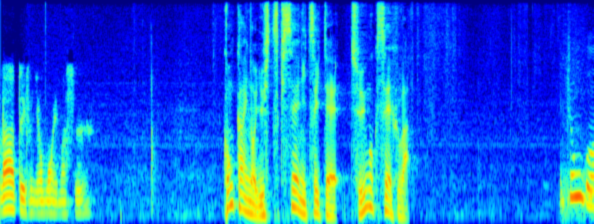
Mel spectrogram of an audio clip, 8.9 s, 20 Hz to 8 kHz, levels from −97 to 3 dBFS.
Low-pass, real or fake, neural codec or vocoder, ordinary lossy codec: none; real; none; none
